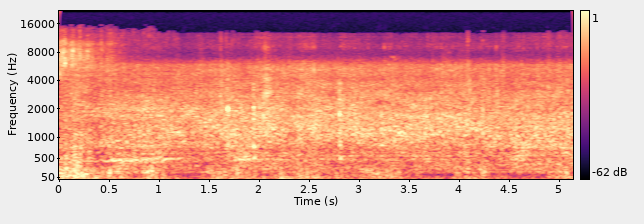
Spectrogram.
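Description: Wind buffeting the action camera's microphone while riding an electric mountain bike, over a dense, steady low rumble from the ride.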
